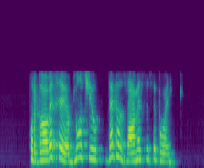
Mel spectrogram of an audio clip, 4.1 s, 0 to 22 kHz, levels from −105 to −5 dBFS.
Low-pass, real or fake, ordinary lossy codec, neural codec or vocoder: 3.6 kHz; fake; none; codec, 16 kHz, 2 kbps, X-Codec, HuBERT features, trained on balanced general audio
